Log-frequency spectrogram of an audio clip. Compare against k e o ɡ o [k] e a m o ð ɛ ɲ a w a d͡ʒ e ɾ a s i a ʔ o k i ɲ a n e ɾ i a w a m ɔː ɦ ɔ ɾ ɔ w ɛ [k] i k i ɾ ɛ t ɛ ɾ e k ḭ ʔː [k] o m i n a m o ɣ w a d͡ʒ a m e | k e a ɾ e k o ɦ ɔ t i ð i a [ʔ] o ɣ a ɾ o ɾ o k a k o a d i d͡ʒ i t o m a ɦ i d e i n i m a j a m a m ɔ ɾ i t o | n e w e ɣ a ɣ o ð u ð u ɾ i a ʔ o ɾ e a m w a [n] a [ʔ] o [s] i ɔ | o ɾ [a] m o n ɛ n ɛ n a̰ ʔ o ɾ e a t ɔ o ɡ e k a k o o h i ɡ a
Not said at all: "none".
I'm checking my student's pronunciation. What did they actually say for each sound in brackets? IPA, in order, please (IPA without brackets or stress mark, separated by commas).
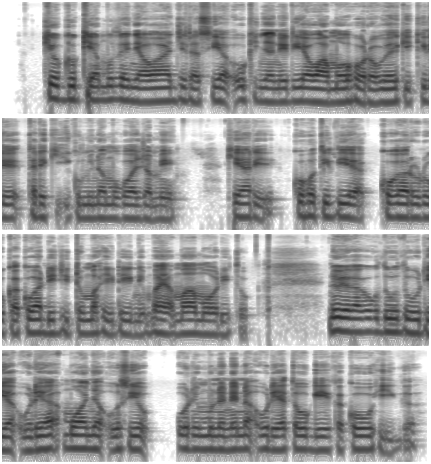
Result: k, k, k, k, ɲ, ʔ, s, e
